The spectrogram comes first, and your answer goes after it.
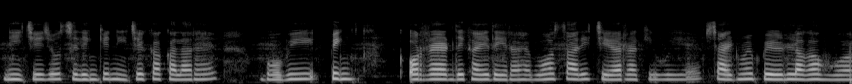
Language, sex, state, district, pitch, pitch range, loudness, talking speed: Hindi, female, Chhattisgarh, Bilaspur, 235 Hz, 225-245 Hz, -27 LUFS, 195 wpm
